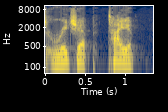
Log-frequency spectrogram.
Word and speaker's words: Recep Tayyip: I'm reliably informed it's Recep Tayyip. A fellow who was an expat teaching English in Turkey for several years, Recep, the first name.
